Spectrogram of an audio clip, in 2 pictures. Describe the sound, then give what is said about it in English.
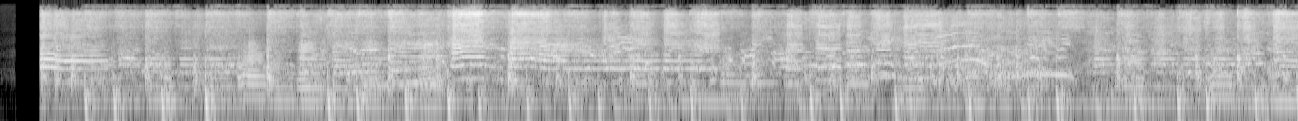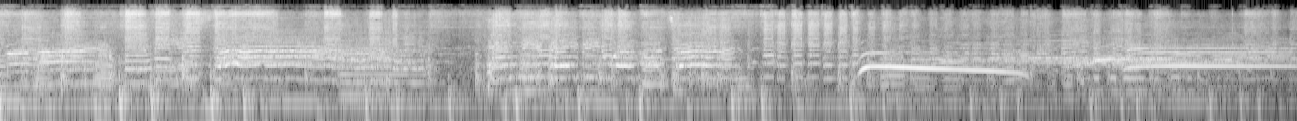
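A Pride celebration crowd fills Washington Square Park in New York City. Loud, steady music with sung or melodic tones dominates, and crowd noise mixes in throughout. “That's the sound of pride in Washington Square Park this weekend.”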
